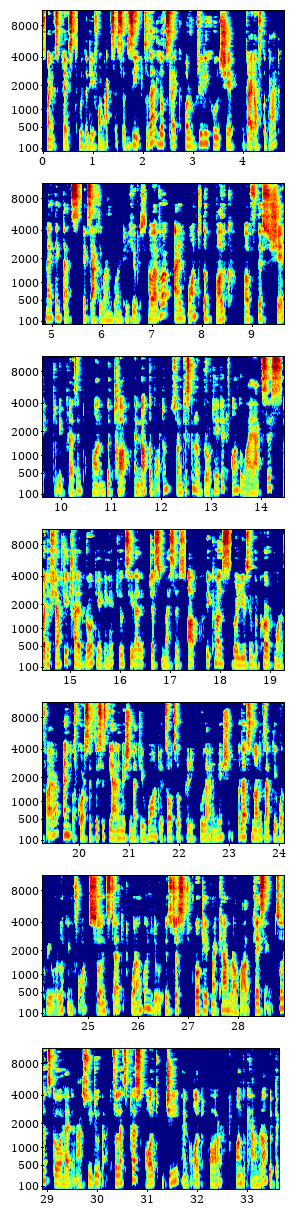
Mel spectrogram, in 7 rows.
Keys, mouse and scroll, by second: 0.2 scroll down 3, 0.5-1.2 scroll up 2, 1.9 shift+middle click, 2.0-2.5 scroll down 2, 2.6-3.0 shift+middle drag, 3.2-5.2 middle drag, 5.2 scroll up 3, 5.5-6.0 shift+middle drag, 6.4-6.8 scroll down 2, 7.1 middle click, 10.8 middle drag, 12.1-12.5 scroll down 1, 13.4 r, 13.5 y, 15.1 r, 15.4 y, 23.4 right click, 24.4 r, 24.4 x, 25.9-26.2 shift+middle drag, 26.4 scroll up 2, 26.9 middle click, 27.1 right click, 31.2 alt+g, 32.0 alt+g, 32.7-33.4 middle drag.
